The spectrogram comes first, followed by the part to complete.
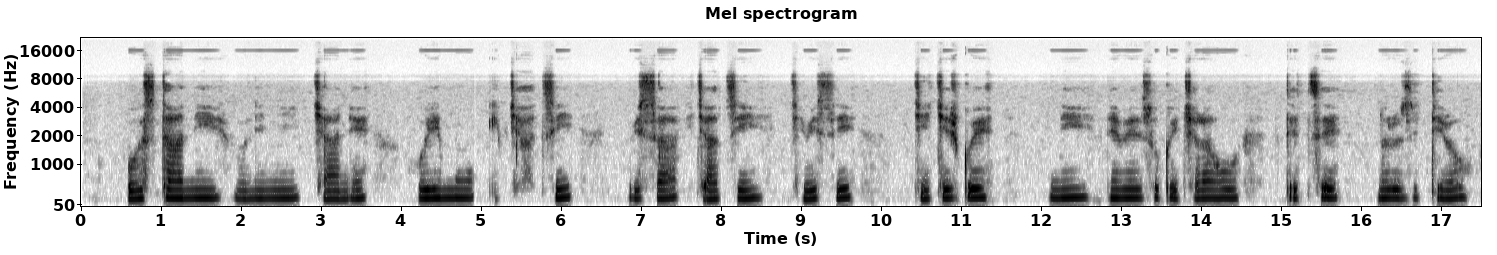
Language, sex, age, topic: Kinyarwanda, female, 18-24, government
